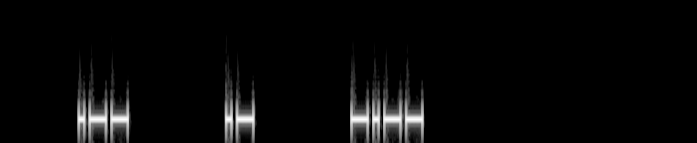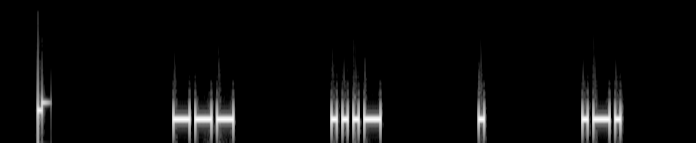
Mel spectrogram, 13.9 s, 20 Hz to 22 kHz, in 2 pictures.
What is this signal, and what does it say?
Morse code, heard as a keyed tone, about 22 wpm, spaced as for 8 wpm, 700 Hz. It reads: WAY OVER
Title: 6x Character Spacing - Top 100 Words - 22wpm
